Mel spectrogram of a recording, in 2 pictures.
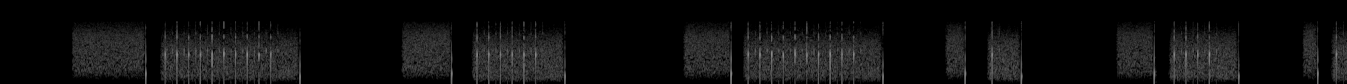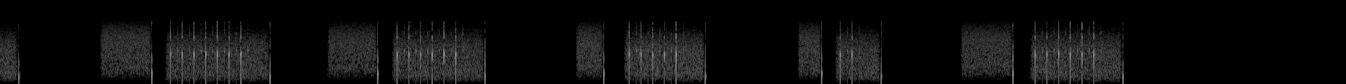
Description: Pulse dialling, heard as a rotary dial, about 8 pulses a second. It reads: 0 6 0 1 4 1 7 6 5 2 6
